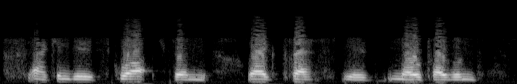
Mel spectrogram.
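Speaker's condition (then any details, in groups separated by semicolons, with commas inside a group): Cerebral palsy; delayed development and talking, predicted never to talk, speech therapy paid by parents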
